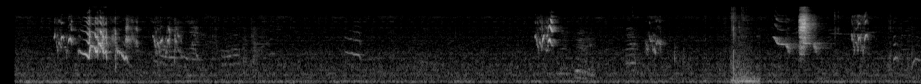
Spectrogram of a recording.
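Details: Budgerigars chirping in scattered bursts: short high chirps and warbles around two seconds in, again near five and a half, and a loud squawk near eight seconds, with quiet low hum between calls.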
